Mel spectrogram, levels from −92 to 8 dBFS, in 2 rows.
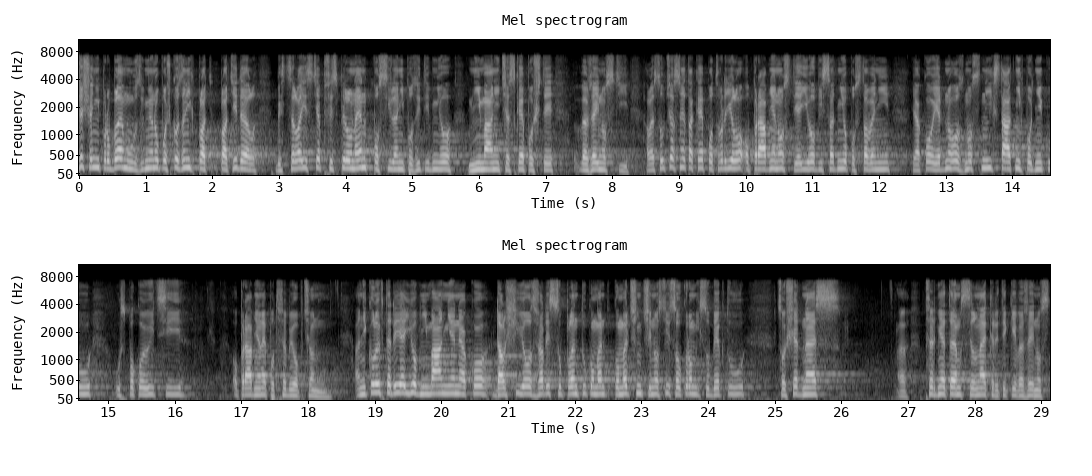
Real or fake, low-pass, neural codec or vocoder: real; 7.2 kHz; none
